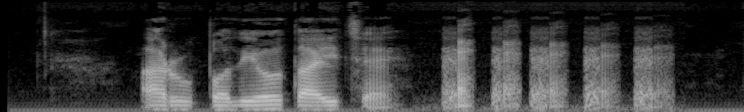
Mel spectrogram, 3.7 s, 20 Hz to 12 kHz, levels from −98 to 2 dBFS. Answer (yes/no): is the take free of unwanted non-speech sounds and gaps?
no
